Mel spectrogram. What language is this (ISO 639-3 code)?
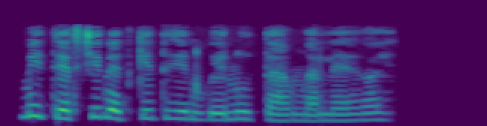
kln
